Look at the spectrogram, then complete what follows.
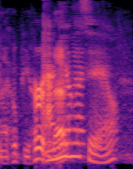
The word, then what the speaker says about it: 안녕하세요: When it's in this first position over here, it's silent.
